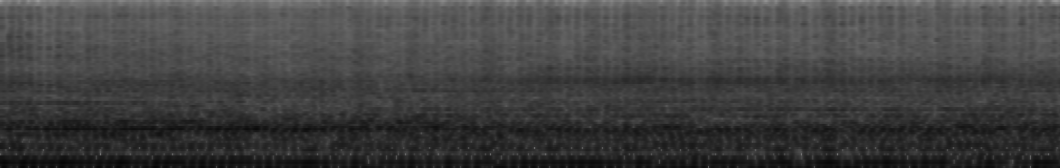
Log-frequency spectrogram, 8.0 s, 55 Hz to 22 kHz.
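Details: Comet engine restarted with new spark plugs after old plugs were reused and one cylinder stayed cold (about 120 degrees) while others ran hot; coil suspected: heavy, lumpy idle with irregular pulse about two beats a second, one cylinder not pulling its weight.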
